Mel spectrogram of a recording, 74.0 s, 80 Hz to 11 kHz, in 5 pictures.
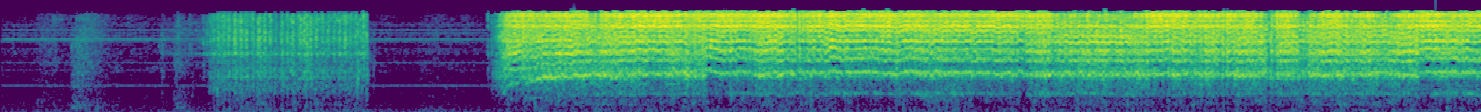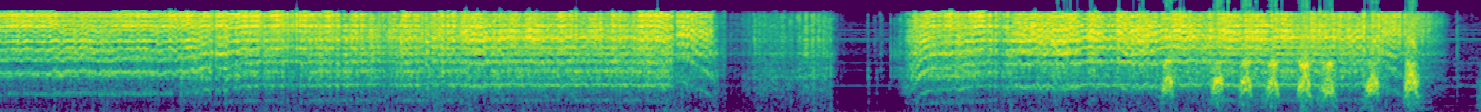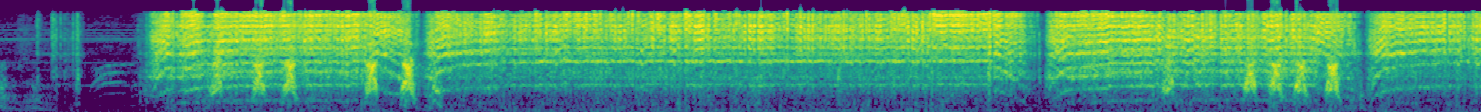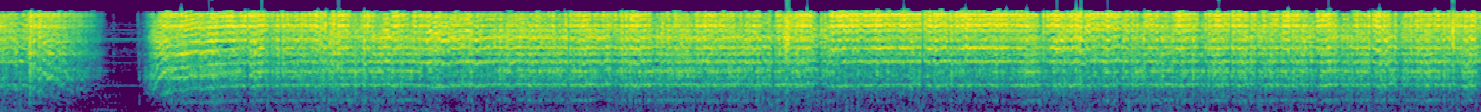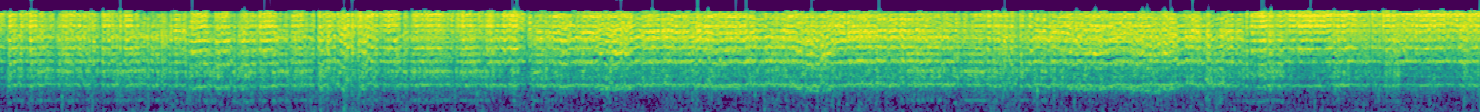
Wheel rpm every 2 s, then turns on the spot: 0, 20, 70, 160, 160, 160, 160, 160, 190, 230, 220, 40, 200, 230, 80, 90, 170, 220, 230, 200, 190, 160, 100, 220, 230, 230, 230, 230, 240, 230, 220, 230, 220, 220, 230, 220, 230.
2-4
